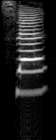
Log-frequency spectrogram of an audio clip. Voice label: single, female

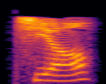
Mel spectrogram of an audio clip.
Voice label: Woman

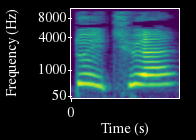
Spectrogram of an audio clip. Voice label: pair, female

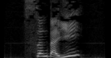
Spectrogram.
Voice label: 3 and 1, female

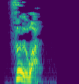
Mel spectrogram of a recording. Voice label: man

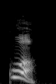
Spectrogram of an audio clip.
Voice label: pass, male

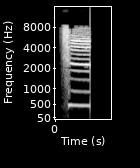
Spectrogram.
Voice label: woman chi

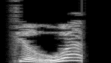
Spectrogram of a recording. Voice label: woman

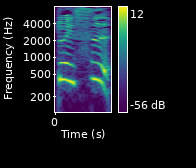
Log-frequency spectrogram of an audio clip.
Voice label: pair, female

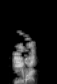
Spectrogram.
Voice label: man

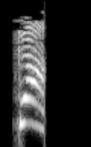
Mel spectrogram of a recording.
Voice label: woman gang

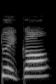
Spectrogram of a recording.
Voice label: pair, female

